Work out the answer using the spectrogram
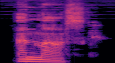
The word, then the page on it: unmask: Australian English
